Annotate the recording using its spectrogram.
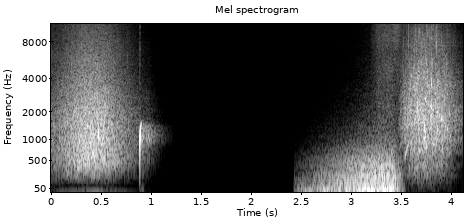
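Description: Animated logo sound effects: a whoosh swells and fades in the first second, ending in a short rising blip, then after a silent pause a second, deeper rushing swoosh builds for about a second and a half.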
